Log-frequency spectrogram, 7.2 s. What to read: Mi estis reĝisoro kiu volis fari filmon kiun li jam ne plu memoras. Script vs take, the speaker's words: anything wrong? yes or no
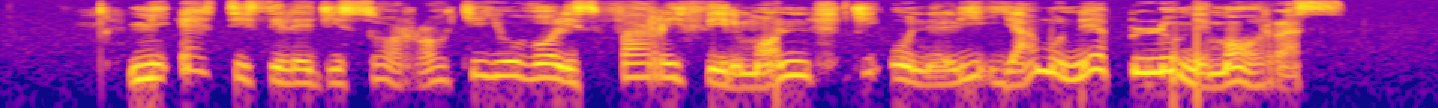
no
